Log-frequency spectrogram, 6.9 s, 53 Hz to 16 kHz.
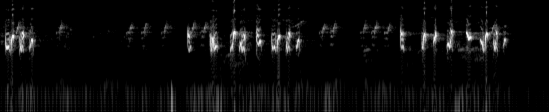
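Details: Stripe-throated bulbul gives bright, bubbly chirping phrases in quick bursts of jumbled short notes, repeated with brief pauses for about six seconds; recording from 12/12/2021, used as a lure call for wild birds.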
